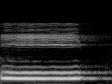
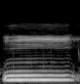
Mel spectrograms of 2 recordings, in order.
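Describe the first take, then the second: First: The sound is at a higher pitch. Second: The sound is at a normal middle pitch. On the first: The car is coming closer. "plus aigu que le bruit réel" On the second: This is the engine's real sound. "Au lieu d'entendre"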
